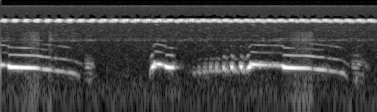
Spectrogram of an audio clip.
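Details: Puter dove uttering soft descending coos with a rolling, vibrating middle phrase, low and mellow, over a steady high insect-like hum.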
